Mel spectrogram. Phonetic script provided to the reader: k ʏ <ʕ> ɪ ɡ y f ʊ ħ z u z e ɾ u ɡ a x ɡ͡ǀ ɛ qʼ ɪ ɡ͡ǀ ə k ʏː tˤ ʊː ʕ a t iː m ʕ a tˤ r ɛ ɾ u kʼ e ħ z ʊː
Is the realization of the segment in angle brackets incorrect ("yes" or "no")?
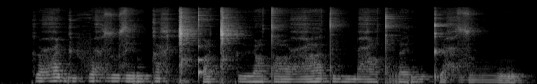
no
